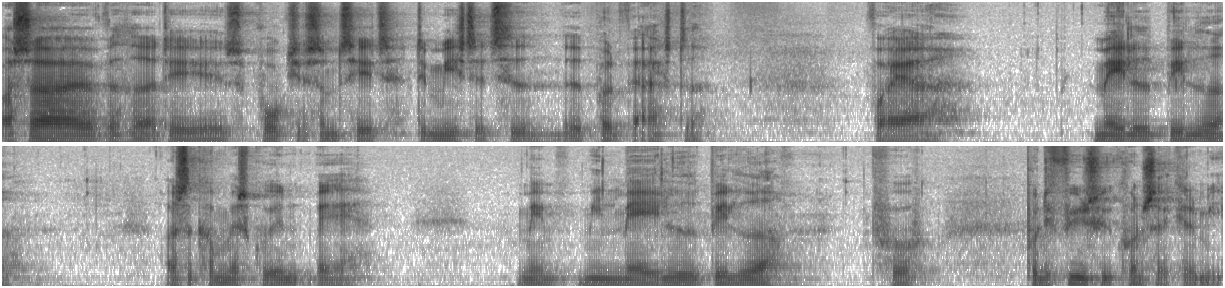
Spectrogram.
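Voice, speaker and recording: The speech moves at a moderate pace, monotone with flat intonation and long, frequent pauses. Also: man, very deep, low pitch for a man. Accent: Jutlandic. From Denmark, Jutland (Skive). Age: 30s. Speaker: artist. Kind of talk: interview. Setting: studio workshop. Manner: halting, many repetitions and fillers.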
